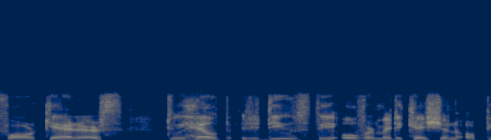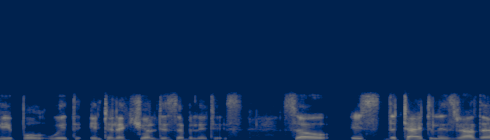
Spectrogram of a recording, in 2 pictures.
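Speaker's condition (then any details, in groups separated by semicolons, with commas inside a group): No condition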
